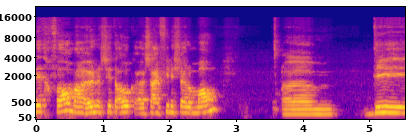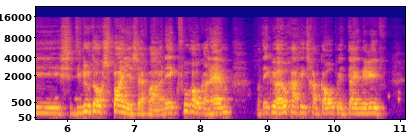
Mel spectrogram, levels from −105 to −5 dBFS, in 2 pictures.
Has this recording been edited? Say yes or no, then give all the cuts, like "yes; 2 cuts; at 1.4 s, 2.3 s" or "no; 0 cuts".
no; 0 cuts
